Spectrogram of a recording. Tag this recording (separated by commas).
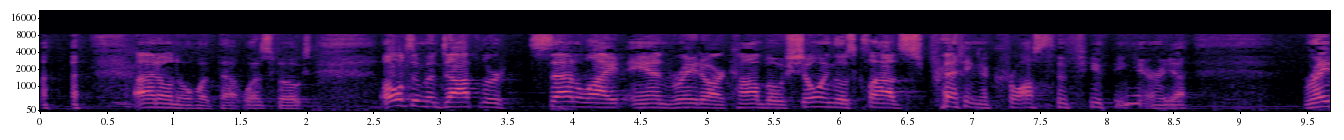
Speech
